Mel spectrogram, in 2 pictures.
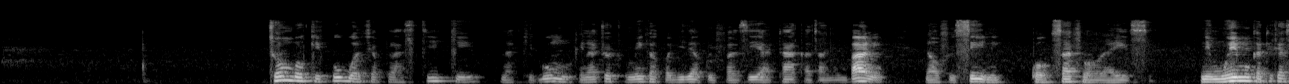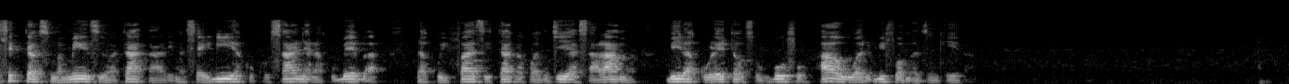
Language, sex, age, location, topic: Swahili, male, 25-35, Dar es Salaam, government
